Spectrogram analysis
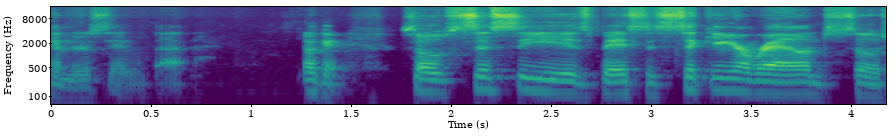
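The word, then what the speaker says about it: Sissi: Now, real quick, and I don't know if this will help you remember how to pronounce her name, but Sissy.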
